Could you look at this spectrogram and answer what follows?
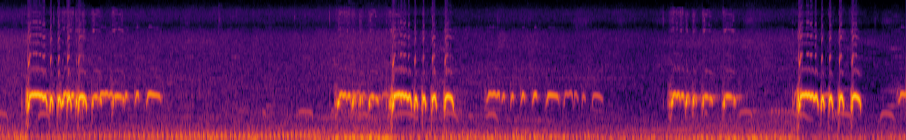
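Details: Zebra dove of local wild stock singing, a recording used as a lure: clusters of fast, bubbling hooked coos repeated about every two to three seconds, separated by quiet gaps with low background hum.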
